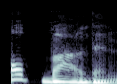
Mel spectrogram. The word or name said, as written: obwalden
